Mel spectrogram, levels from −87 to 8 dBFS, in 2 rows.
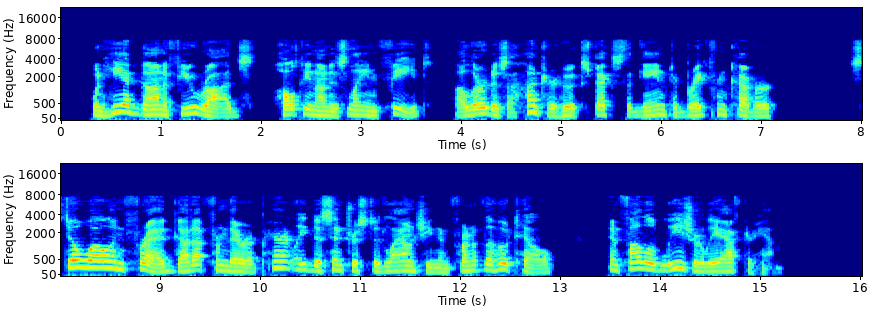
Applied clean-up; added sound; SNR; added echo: none; none; none; none.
